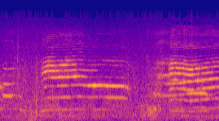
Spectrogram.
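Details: Cat at a cat cafe giving two long, drawn-out meows, the first steady and level for over a second, the second rising then held, both strongly harmonic and loud indoors.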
